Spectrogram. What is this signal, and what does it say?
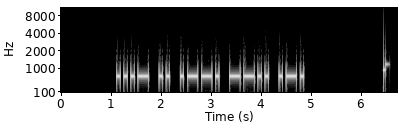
Morse code, heard as a keyed tone, about 17 wpm, 700 Hz. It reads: VIPZR
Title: Code Groups - 5 Letters - 17wpm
